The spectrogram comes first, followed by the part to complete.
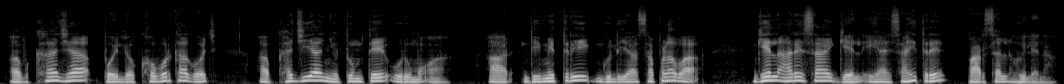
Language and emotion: Santali, neutral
